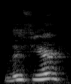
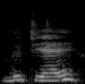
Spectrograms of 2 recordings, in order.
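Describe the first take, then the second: First: The word has a casual American pronunciation. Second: The word has a more careful non-American pronunciation. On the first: The speaker calls it wrong. "as we lazy Americans pronounce it" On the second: The speaker calls it right. "as it's probably most properly pronounced"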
